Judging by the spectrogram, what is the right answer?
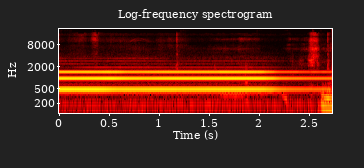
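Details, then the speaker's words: Arvin 257T tube radio during alignment, oscillator trimmer A4 adjusted with signal generator: clean steady whistle, firm and strong with no wavering or hum; set aligned at its peak. "I better screw that in. So you can hear that peak. It's good."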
